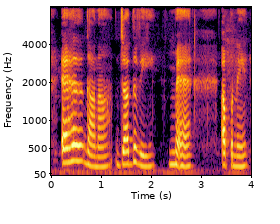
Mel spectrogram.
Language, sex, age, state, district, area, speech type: Punjabi, female, 30-45, Punjab, Amritsar, urban, spontaneous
